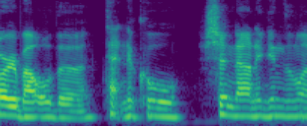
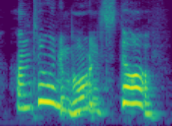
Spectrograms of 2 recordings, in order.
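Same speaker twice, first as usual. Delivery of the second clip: high, loud mock whine; hammed-up squeaky teen protest; petulant teenage Superman; 13 semitones higher, 8 dB louder than usual. Mimicking Superman being yelled at, petulant teenage whine. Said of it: "Mister Terrific is yelling at him".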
